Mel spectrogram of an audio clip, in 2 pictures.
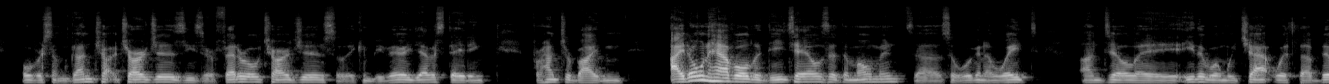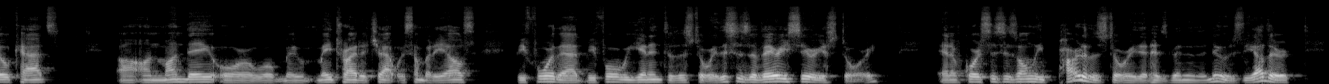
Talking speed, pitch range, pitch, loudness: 195 wpm, 100-115 Hz, 110 Hz, -23 LUFS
